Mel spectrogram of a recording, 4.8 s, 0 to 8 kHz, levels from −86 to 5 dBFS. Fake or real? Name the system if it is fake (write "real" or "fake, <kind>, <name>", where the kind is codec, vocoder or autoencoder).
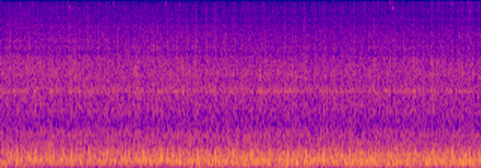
real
